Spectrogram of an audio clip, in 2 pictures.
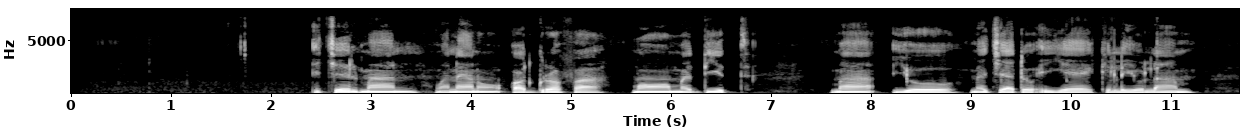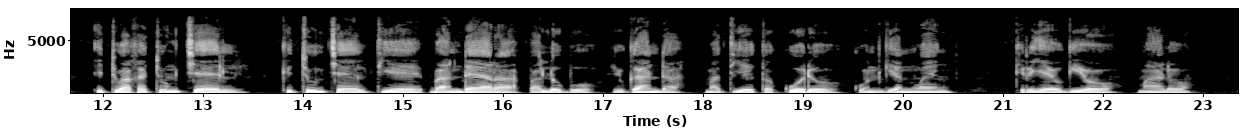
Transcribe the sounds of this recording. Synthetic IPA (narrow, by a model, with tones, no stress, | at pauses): i˨t͡ʃe˦lma˦nwa˨nɛ˦nɔ˦ɔ˨tɡɾɔ˦fa˨ | mɔ˦ma˦di˦t | ma˦jo˨mɛ˦t͡ʃɛ˨tɔ˨ʔɪ˨jɛ˦ki˨lɪ˨o˨la˦m | i˨twa˦kɛ˦tu˦ŋt͡ʃɛ˨l | ki˦tu˦ŋt͡ʃɛ˨ltje˦ba˨ndɛ˦ɾa˨pa˨lo˨bo˨ju˨ɡa˦nda˨ | ma˦tje˦ka˨kwo˦do˦kʊ˨nɡɪ˦nwɛ˦ŋ | kɪ˨ɾjɛ˨ɔ˨ɡɪ˦ɔ˦ | ma˨lɔ˦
